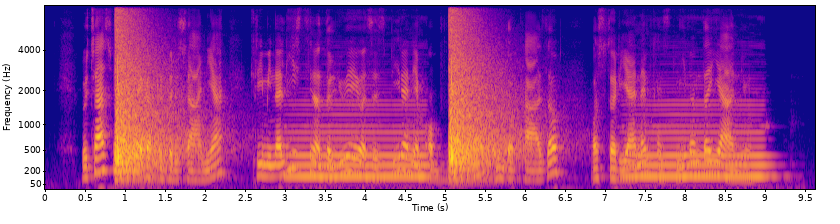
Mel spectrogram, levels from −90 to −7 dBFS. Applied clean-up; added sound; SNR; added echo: none; Clapping + Bowed string instrument; -3 dB; none.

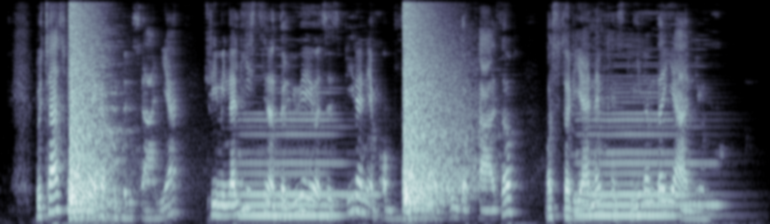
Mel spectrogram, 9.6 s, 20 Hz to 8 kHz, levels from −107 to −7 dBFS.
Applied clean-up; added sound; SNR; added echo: classical method log-MMSE.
